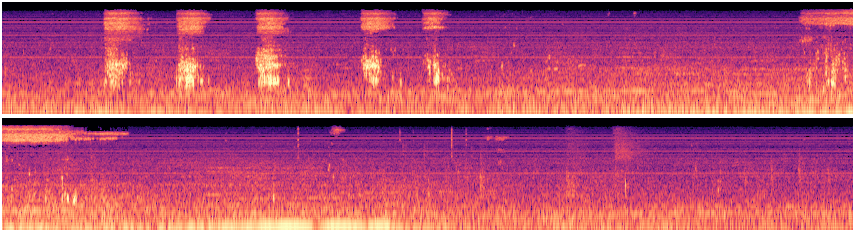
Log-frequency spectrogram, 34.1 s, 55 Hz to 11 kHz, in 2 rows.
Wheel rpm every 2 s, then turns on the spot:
0, 0, 0, 0, 0, 0, 0, 0, 0, 0, 0, 0, 0, 0, 0, 0, 0.
none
